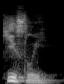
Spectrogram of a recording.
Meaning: 1. sour 2. fermented, sour 3. dispirited, disheartened, crestfallen, down in the dumps 4. displeased, dissatisfied 5. acid
- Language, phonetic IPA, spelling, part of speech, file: Russian, [ˈkʲisɫɨj], кислый, adjective, Ru-кислый.ogg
